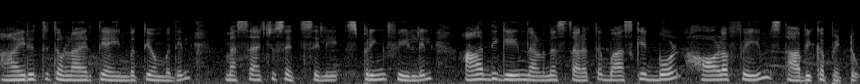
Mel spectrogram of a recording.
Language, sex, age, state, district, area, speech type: Malayalam, female, 18-30, Kerala, Thrissur, rural, read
